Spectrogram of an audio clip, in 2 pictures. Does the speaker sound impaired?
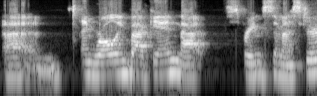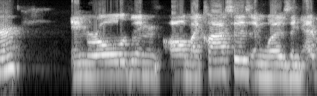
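Yes: unilateral cleft lip and palate; severe, congenital, first surgery at 3 months, 23 surgeries by age 17, last four in one; later stroke affected speaking, speech recovered faster than reading and writing, therapy in San Antonio.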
